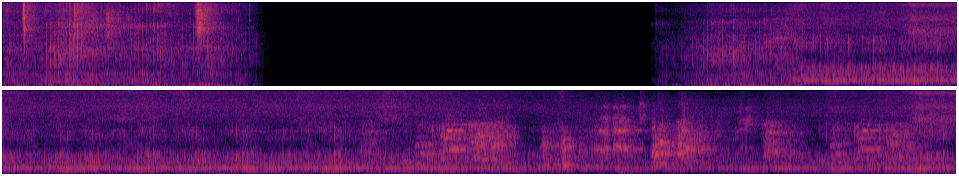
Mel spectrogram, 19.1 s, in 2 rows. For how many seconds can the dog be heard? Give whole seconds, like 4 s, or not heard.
6 s.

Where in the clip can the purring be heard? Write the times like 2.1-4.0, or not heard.
0.0-2.6, 6.5-19.0.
